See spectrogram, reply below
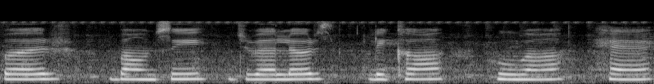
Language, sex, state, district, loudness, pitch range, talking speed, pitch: Hindi, female, Punjab, Fazilka, -14 LUFS, 235-245 Hz, 55 wpm, 240 Hz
